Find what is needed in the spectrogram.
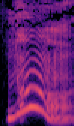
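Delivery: high, drawn-out false "no"; unconvincing denial. A narrator's reading. Ron hiding the newspaper from Harry, unconvincing denial. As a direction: deny it far too unconvincingly. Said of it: "d'un ton qui ne pouvait convaincre personne".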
